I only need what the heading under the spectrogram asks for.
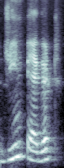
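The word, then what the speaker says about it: Jean Piaget: तो जीन पियागेट, इसका pronunciation यही हो गया, जीन पियागेट।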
